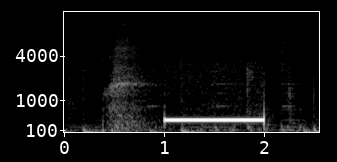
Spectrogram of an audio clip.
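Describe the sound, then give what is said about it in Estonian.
A phone's ringing tone as a call is placed to a prize winner who does not answer: one steady, mid-pitched electronic tone lasting about a second, loud and even, rising out of a quieter rustling background and cutting off cleanly. “Kutsub, aga keegi ei tule.”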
